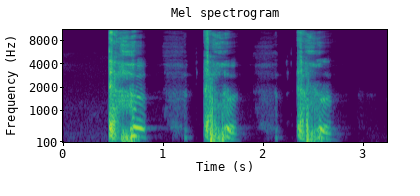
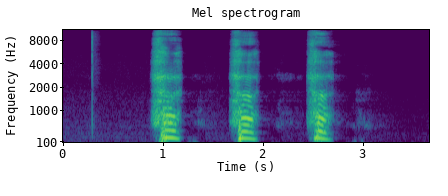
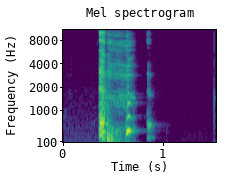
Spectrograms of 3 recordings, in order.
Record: three_cough_length: 3.2 s
three_cough_amplitude: 32768
three_cough_signal_mean_std_ratio: 0.39
exhalation_length: 3.7 s
exhalation_amplitude: 26182
exhalation_signal_mean_std_ratio: 0.34
cough_length: 1.5 s
cough_amplitude: 32768
cough_signal_mean_std_ratio: 0.28
survey_phase: alpha (2021-03-01 to 2021-08-12)
age: 18-44
gender: Female
wearing_mask: 'No'
symptom_cough_any: true
symptom_shortness_of_breath: true
symptom_fatigue: true
symptom_headache: true
symptom_change_to_sense_of_smell_or_taste: true
symptom_onset: 3 days
smoker_status: Never smoked
respiratory_condition_asthma: false
respiratory_condition_other: false
recruitment_source: Test and Trace
submission_delay: 2 days
covid_test_result: Positive
covid_test_method: RT-qPCR
covid_ct_value: 15.1
covid_ct_gene: S gene
covid_ct_mean: 15.3
covid_viral_load: 9700000 copies/ml
covid_viral_load_category: High viral load (>1M copies/ml)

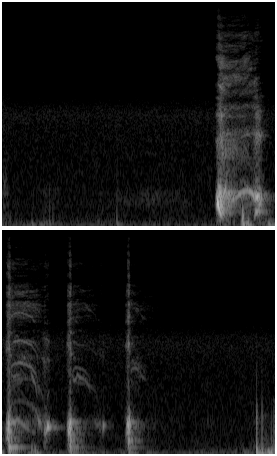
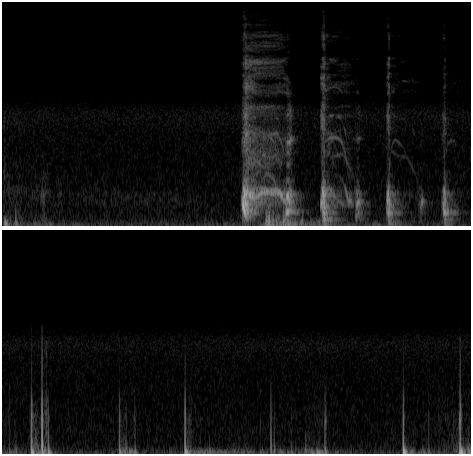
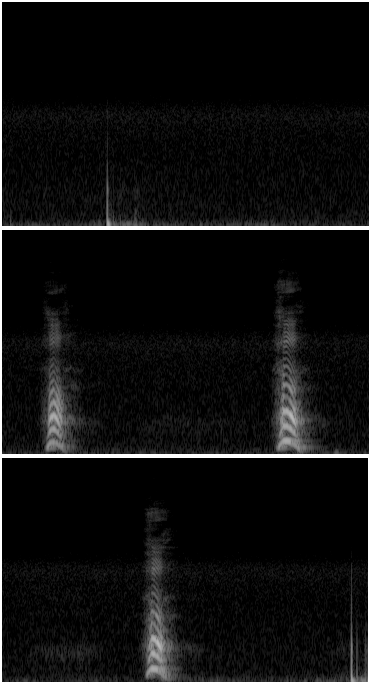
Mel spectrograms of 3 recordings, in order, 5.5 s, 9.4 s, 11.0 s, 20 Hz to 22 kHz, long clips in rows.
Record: cough_length: 5.5 s
cough_amplitude: 9447
cough_signal_mean_std_ratio: 0.28
three_cough_length: 9.4 s
three_cough_amplitude: 5779
three_cough_signal_mean_std_ratio: 0.31
exhalation_length: 11.0 s
exhalation_amplitude: 7429
exhalation_signal_mean_std_ratio: 0.21
survey_phase: beta (2021-08-13 to 2022-03-07)
age: 65+
gender: Male
wearing_mask: 'No'
symptom_runny_or_blocked_nose: true
symptom_fatigue: true
symptom_change_to_sense_of_smell_or_taste: true
symptom_onset: 3 days
smoker_status: Never smoked
respiratory_condition_asthma: false
respiratory_condition_other: false
recruitment_source: Test and Trace
submission_delay: 2 days
covid_test_result: Positive
covid_test_method: RT-qPCR
covid_ct_value: 21.8
covid_ct_gene: ORF1ab gene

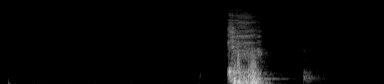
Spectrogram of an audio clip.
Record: cough_length: 3.8 s
cough_amplitude: 31254
cough_signal_mean_std_ratio: 0.23
survey_phase: beta (2021-08-13 to 2022-03-07)
age: 18-44
gender: Female
wearing_mask: 'No'
symptom_runny_or_blocked_nose: true
symptom_onset: 2 days
smoker_status: Never smoked
respiratory_condition_asthma: false
respiratory_condition_other: false
recruitment_source: Test and Trace
submission_delay: 1 day
covid_test_result: Positive
covid_test_method: RT-qPCR
covid_ct_value: 17.3
covid_ct_gene: ORF1ab gene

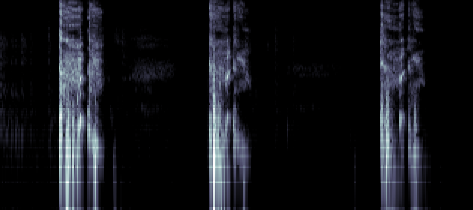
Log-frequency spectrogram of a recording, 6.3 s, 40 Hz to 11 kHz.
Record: three_cough_length: 6.3 s
three_cough_amplitude: 32768
three_cough_signal_mean_std_ratio: 0.28
survey_phase: alpha (2021-03-01 to 2021-08-12)
age: 18-44
gender: Female
wearing_mask: 'No'
symptom_cough_any: true
symptom_new_continuous_cough: true
symptom_abdominal_pain: true
symptom_diarrhoea: true
symptom_fever_high_temperature: true
symptom_headache: true
symptom_change_to_sense_of_smell_or_taste: true
symptom_onset: 11 days
smoker_status: Prefer not to say
respiratory_condition_asthma: false
respiratory_condition_other: false
recruitment_source: Test and Trace
submission_delay: 3 days
covid_test_result: Positive
covid_test_method: ePCR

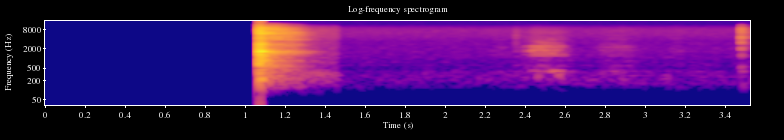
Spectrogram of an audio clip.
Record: three_cough_length: 3.5 s
three_cough_amplitude: 32768
three_cough_signal_mean_std_ratio: 0.12
survey_phase: alpha (2021-03-01 to 2021-08-12)
age: 65+
gender: Female
wearing_mask: 'No'
symptom_none: true
smoker_status: Never smoked
respiratory_condition_asthma: false
respiratory_condition_other: false
recruitment_source: REACT
submission_delay: 1 day
covid_test_result: Negative
covid_test_method: RT-qPCR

